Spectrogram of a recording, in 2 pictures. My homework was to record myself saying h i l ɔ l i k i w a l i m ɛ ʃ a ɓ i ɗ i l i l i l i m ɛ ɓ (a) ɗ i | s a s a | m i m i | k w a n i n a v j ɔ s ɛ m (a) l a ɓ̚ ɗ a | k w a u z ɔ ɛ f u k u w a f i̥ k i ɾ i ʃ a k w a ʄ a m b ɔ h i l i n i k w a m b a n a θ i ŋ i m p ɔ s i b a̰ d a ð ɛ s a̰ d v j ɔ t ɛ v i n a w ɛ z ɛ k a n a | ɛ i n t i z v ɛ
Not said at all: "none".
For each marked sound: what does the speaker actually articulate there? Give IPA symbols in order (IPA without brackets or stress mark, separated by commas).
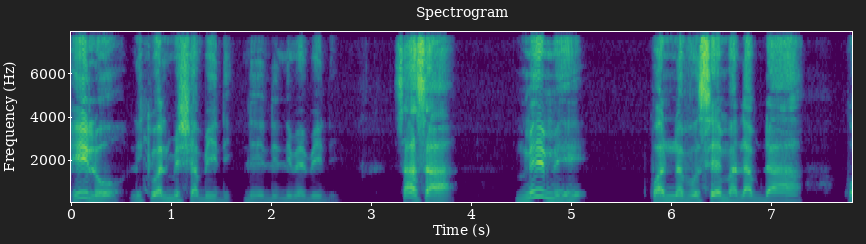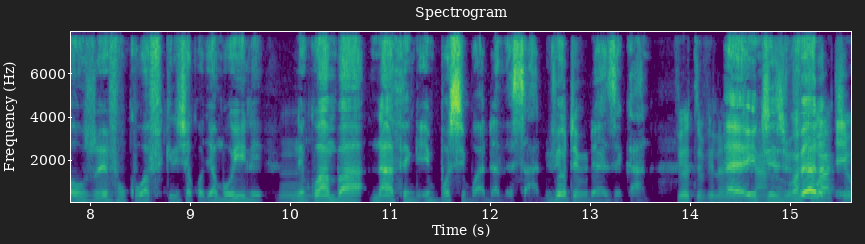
i, a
